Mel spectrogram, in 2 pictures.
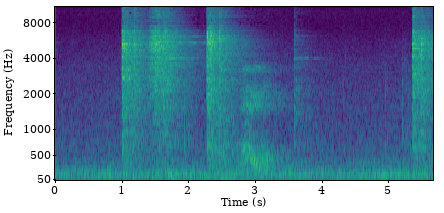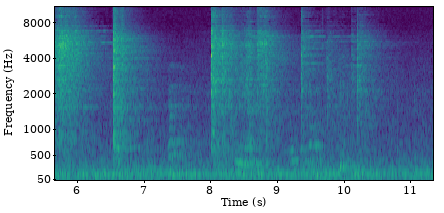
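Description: Swords clash and clatter sharply in an echoing hall.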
